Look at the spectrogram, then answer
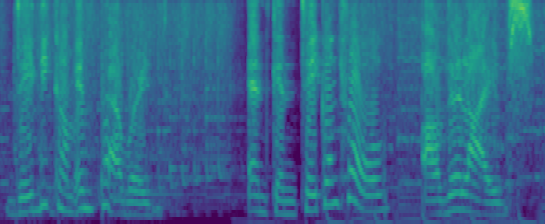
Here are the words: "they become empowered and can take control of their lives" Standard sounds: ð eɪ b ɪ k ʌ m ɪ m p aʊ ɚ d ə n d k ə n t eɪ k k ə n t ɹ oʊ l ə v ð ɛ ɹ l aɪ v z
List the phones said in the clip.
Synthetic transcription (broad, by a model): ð eɪ b ɪ k ʌ m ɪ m p aʊ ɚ d ə n d k ə n t eɪ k k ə n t ɹ oʊ l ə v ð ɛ ɹ l aɪ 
